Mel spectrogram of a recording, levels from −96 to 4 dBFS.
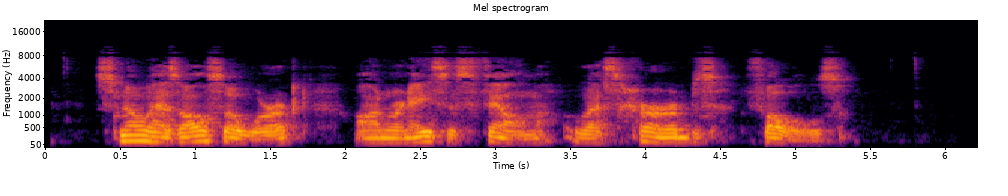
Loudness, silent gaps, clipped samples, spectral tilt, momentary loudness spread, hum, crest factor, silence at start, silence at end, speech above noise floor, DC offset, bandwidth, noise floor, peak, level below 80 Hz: -20 LUFS; none; under 0.1%; -5.5 dB/octave; 13 LU; none; 16 dB; 0.35 s; 0.9 s; 47 dB; under 0.1%; 7.8 kHz; -66 dBFS; -4 dBFS; -64 dBFS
